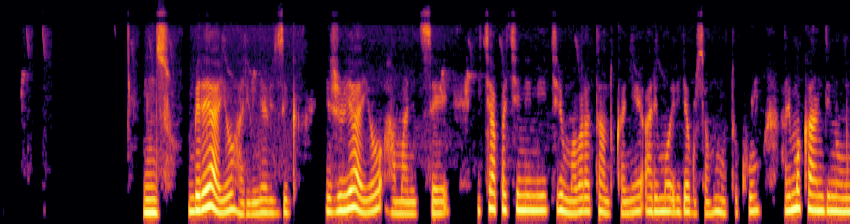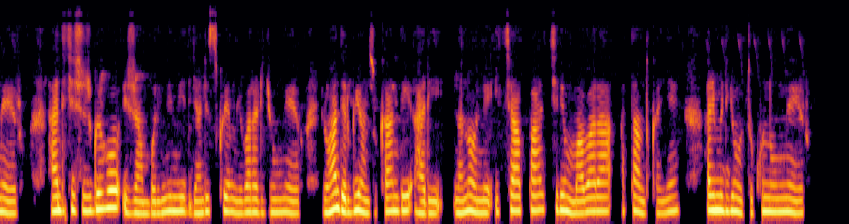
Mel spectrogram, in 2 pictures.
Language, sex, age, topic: Kinyarwanda, female, 18-24, finance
